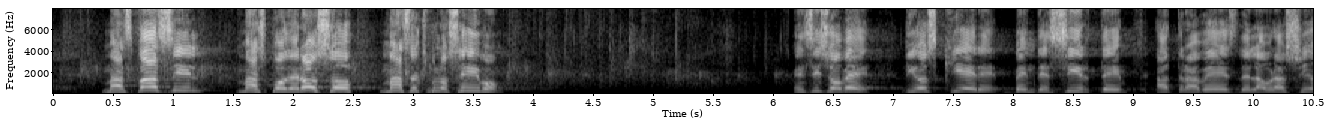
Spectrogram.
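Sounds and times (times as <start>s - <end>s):
audience applause: 0.0s - 6.2s
speech: 0.4s - 3.8s, 6.2s - 10.4s.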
